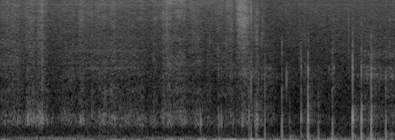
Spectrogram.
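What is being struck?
Leather sneaker.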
